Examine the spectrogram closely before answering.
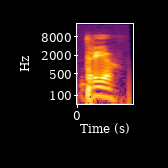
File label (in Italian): "drio", dialetto veneto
